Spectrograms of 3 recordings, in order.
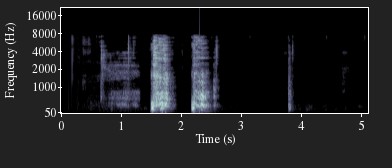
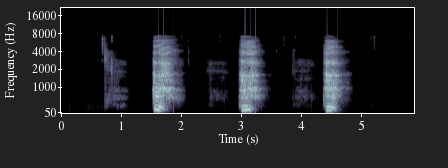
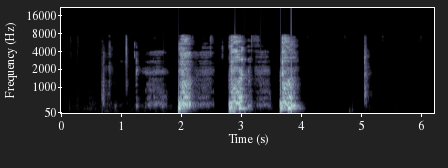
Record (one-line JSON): {"cough_length": "5.1 s", "cough_amplitude": 32768, "cough_signal_mean_std_ratio": 0.27, "exhalation_length": "5.9 s", "exhalation_amplitude": 29591, "exhalation_signal_mean_std_ratio": 0.32, "three_cough_length": "6.2 s", "three_cough_amplitude": 31777, "three_cough_signal_mean_std_ratio": 0.3, "survey_phase": "beta (2021-08-13 to 2022-03-07)", "age": "65+", "gender": "Male", "wearing_mask": "No", "symptom_none": true, "smoker_status": "Never smoked", "respiratory_condition_asthma": false, "respiratory_condition_other": false, "recruitment_source": "REACT", "submission_delay": "2 days", "covid_test_result": "Negative", "covid_test_method": "RT-qPCR", "influenza_a_test_result": "Negative", "influenza_b_test_result": "Negative"}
